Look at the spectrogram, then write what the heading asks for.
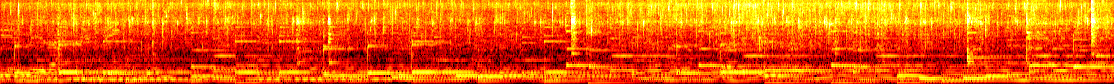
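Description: Oil sizzling steadily as sliced aromatics and chilli fry in an aluminium wok, with a utensil stirring and giving a few sharp taps on the pan. Background music with a simple melody plays over it.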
